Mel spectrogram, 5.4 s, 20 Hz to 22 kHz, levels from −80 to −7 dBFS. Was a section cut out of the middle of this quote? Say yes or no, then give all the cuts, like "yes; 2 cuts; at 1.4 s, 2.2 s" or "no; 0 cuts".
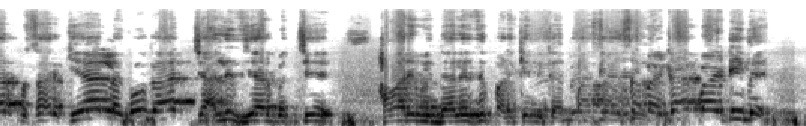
yes; 1 cut; at 4.0 s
